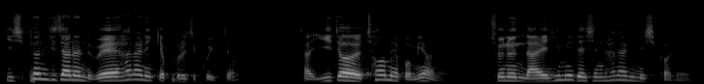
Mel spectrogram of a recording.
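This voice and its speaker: A male pastor delivers a sermon in a fairly high voice that rises and falls a great deal. He moves between quiet, careful explanation and loud, impassioned pleading. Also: expressive, moderate pace.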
